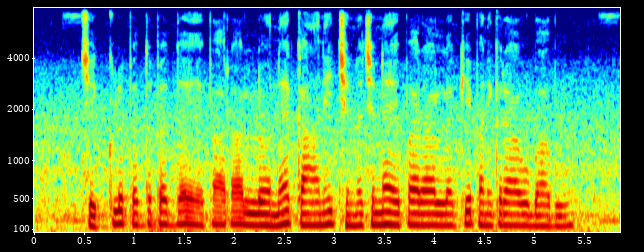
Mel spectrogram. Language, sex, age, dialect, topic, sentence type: Telugu, male, 18-24, Utterandhra, banking, statement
